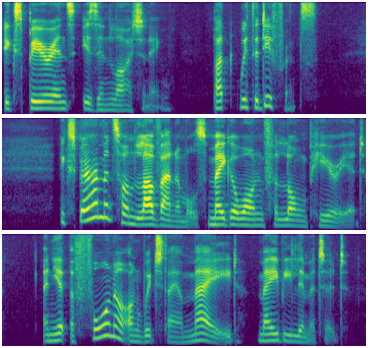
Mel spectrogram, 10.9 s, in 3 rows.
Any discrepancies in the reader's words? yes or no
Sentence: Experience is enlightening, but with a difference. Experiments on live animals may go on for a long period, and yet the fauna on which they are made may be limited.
yes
